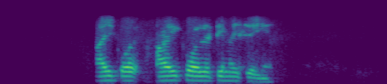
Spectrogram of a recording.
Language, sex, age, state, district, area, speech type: Hindi, male, 30-45, Madhya Pradesh, Harda, urban, conversation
